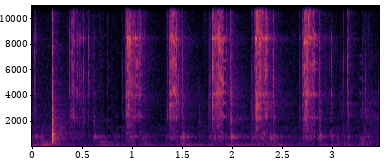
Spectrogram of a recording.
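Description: Ratchet socket wrench with an 8-point socket turning a set screw on a Terramite engine with a thrown rod: about six sharp clicking ratchet bursts in a steady rhythm, close and fairly loud, with no talking.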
